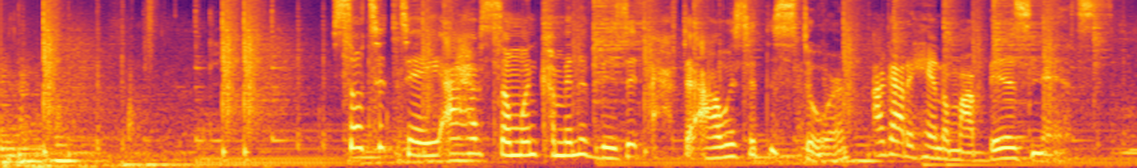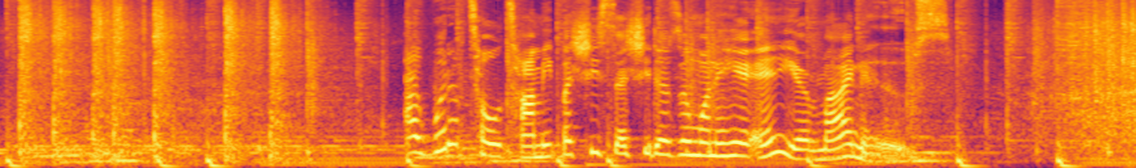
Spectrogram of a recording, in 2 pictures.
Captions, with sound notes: (mellow music) - Today I have someone coming to visit after hours at the store. I got to handle my business. (knocking) I would have told Tommie, but she said she doesn't want to hear any of my news.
